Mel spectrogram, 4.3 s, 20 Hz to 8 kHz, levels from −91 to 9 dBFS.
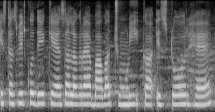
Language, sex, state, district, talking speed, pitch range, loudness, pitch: Hindi, female, Jharkhand, Deoghar, 195 wpm, 235-255 Hz, -11 LUFS, 240 Hz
